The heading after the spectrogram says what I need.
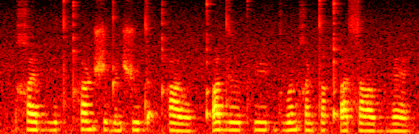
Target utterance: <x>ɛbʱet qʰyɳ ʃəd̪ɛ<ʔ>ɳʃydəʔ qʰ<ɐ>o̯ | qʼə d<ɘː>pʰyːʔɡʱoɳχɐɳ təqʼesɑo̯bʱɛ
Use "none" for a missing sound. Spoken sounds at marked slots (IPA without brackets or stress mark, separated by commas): χ, none, ə, ɘː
